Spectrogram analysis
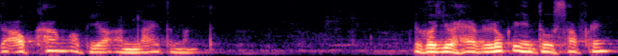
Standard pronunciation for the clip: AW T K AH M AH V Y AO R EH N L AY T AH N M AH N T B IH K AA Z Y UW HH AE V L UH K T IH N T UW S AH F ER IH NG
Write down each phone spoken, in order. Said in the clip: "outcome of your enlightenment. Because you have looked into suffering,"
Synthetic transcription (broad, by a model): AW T K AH M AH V Y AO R EH N L AY T AH N M AH N T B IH K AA S Y UW HH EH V L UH K IH N T UW S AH F ER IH NG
